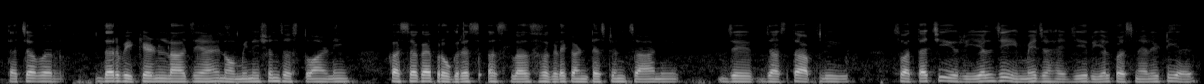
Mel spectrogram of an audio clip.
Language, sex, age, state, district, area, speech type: Marathi, male, 18-30, Maharashtra, Nagpur, urban, spontaneous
